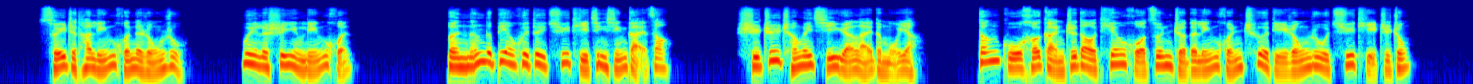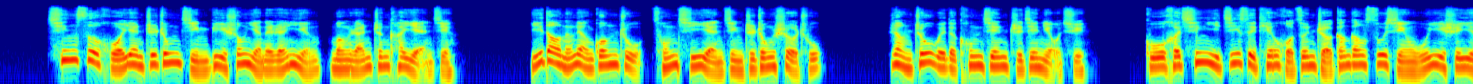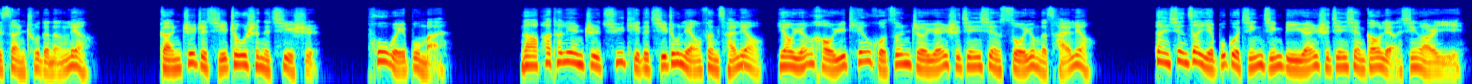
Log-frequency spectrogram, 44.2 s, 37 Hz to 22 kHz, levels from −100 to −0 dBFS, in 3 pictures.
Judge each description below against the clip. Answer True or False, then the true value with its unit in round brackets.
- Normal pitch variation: False (5.8 semitones)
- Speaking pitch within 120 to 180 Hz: True (135 Hz)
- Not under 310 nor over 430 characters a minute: False (250 characters per minute)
